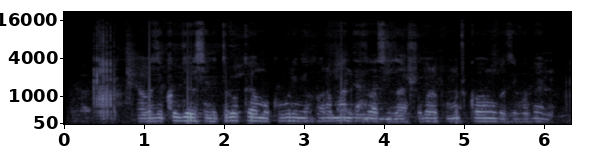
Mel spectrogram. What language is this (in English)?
Kinyarwanda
